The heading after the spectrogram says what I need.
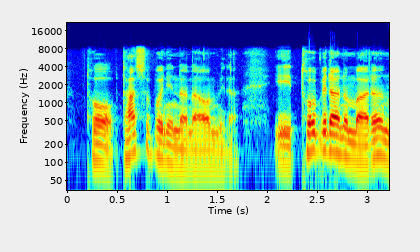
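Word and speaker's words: טוב: 토 그 다음에에 또 톱 다섯 번이나 나옵니다이 톱이라는 말은 뭐 진짜 제일 좋은 단어죠 히브리어 단어 중에 샬롬하고 톱하고 보통 샬롬은 평강이라는 모든게 좋은게 톱이죠 그래서 또 토브 이렇게 발음하기도 음제를 두개로 도읍은 하나로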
